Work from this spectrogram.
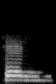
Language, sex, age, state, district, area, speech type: Tamil, female, 60+, Tamil Nadu, Erode, rural, conversation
